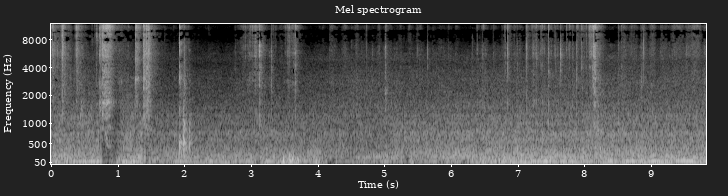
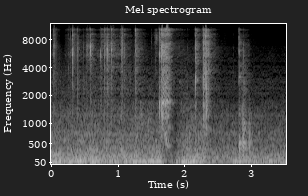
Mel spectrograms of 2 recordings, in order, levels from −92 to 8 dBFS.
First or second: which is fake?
second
